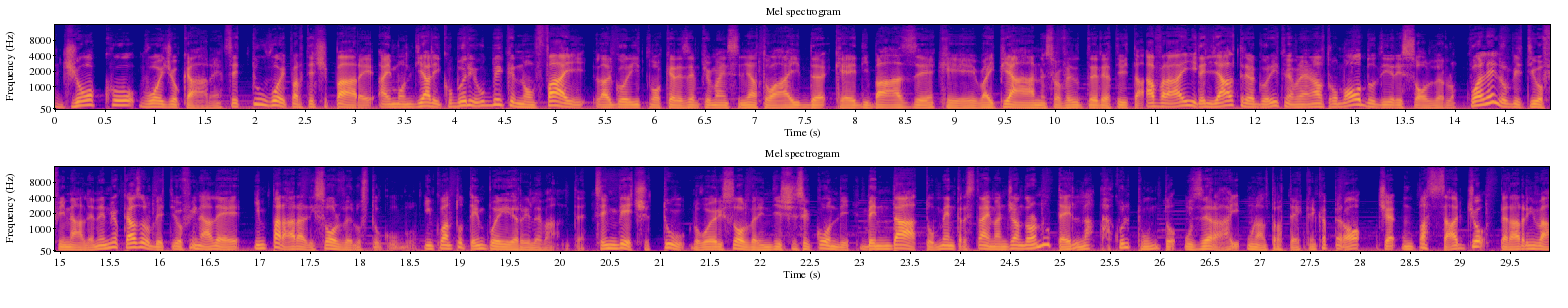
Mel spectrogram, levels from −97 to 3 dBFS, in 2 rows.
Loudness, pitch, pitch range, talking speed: -25 LUFS, 115 Hz, 105-135 Hz, 185 wpm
